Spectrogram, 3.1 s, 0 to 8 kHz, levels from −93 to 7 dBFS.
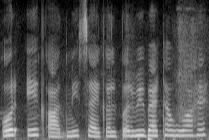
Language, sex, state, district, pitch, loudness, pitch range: Hindi, female, Uttar Pradesh, Saharanpur, 280 Hz, -16 LUFS, 250-295 Hz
